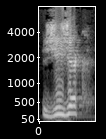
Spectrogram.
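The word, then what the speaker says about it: Žižek: You're the managing editor and co-founder of the International Journal of Zizek. Am I saying that correctly? – It's Zizek. It's a sort of soft Z. Okay. It's got the little carrot above it.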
